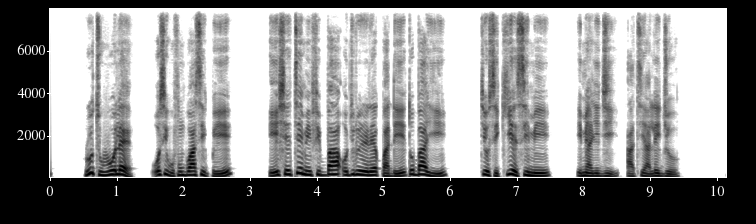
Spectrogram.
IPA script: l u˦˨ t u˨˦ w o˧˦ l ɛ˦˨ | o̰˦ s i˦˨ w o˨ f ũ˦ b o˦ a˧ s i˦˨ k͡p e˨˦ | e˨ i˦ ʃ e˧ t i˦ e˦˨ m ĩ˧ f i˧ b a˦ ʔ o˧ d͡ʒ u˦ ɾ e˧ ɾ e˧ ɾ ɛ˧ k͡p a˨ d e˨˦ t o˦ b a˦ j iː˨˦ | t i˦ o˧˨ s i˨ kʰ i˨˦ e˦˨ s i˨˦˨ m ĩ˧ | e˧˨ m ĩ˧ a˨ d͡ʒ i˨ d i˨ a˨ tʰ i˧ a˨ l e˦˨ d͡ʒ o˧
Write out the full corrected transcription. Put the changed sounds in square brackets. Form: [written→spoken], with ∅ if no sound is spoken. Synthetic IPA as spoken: [l→ɾ] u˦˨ t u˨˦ w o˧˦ l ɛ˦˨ | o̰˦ s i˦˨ w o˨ f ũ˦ b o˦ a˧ s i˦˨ k͡p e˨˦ | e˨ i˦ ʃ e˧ t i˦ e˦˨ m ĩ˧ f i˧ b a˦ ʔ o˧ d͡ʒ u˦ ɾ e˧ ɾ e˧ ɾ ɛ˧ k͡p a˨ d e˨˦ t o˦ b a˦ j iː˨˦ | t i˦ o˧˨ s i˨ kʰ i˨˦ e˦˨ s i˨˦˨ m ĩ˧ | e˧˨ m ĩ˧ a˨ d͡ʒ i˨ [d→d͡ʒ] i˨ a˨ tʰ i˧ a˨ l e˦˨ d͡ʒ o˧

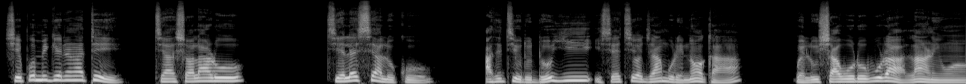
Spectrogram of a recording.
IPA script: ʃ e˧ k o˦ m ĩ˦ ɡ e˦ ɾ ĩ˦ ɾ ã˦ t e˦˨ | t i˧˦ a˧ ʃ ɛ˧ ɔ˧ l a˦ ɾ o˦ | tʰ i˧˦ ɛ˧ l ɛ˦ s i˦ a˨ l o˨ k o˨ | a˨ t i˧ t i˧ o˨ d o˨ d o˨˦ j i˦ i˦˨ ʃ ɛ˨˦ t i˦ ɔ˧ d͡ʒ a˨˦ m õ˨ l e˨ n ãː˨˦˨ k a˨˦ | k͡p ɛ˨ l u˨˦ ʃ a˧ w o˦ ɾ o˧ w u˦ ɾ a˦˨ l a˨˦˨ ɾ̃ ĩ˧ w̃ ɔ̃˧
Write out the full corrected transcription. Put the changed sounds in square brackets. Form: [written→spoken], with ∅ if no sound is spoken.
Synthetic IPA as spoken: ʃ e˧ [k→k͡p] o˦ m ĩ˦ ɡ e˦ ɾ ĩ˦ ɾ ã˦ t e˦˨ | t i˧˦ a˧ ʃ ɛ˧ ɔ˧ l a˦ ɾ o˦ | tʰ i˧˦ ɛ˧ l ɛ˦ s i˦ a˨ l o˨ k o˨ | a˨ t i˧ t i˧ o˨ d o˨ d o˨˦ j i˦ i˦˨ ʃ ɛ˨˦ t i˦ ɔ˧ d͡ʒ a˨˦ m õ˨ [l→ɾ] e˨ n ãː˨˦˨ k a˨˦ | k͡p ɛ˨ l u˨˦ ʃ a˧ w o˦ ɾ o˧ w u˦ ɾ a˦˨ l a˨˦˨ ɾ̃ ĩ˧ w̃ ɔ̃˧

